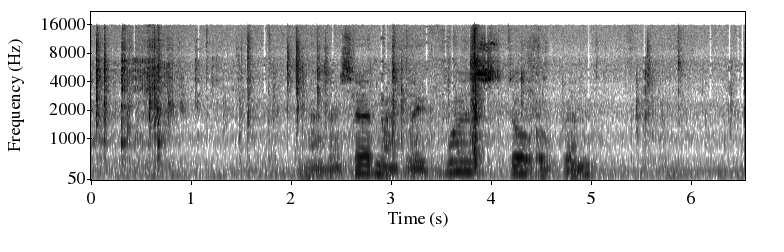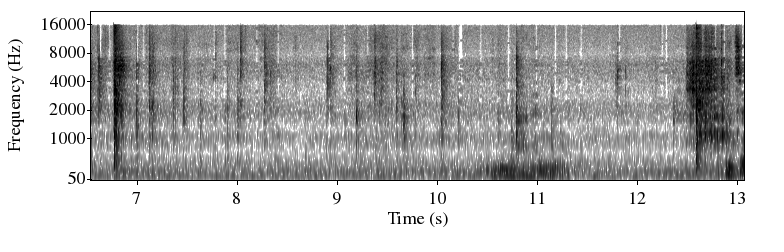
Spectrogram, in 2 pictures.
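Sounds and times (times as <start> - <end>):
plastic packets clicking and crinkling: 0.0 - 3.2, 5.4 - 10.3.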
